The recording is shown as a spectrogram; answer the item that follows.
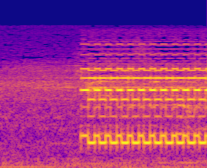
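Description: Electronic telephone ring: a loud, rapid warbling trill that starts about a second in, signalling an incoming call.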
